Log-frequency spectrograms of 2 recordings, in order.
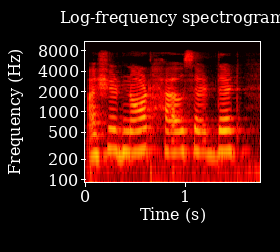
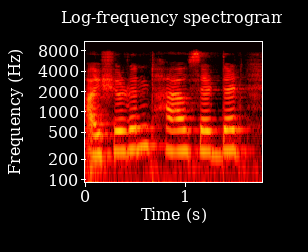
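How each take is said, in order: First: Should and not are said as separate words. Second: Should not is contracted into one syllable pair. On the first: "शुड नॉट भी होगा" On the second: "शुडंट भी होगा"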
